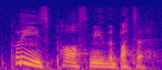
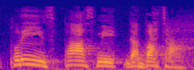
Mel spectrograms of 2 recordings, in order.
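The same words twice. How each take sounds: First: It is said in a British accent. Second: It is said in a Zimbabwean accent.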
